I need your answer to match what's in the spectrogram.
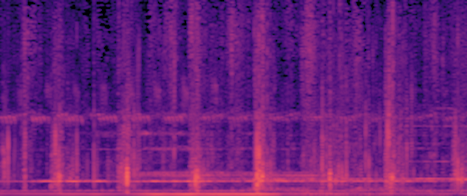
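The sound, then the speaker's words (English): A man walks at a steady, unhurried pace away from a station along railroad tracks, with about seven soft crunching steps over a constant low electrical hum and no voices. “He didn't know what was getting in these here fellas' minds, so he commenced to walking.”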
